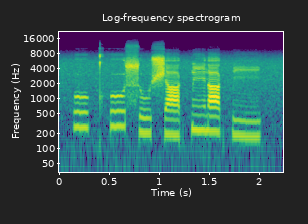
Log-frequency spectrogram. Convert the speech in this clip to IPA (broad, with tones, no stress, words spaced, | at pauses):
u˦kʰu˦ su˨ʃa˨k͡pĩ˦ ɾa˦k͡pi˨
